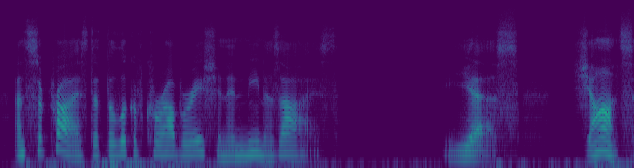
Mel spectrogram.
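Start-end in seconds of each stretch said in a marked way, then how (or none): 4.4-6.4 insistent, pressing the point, louder. Rance goes on speaking about johnson; insistent. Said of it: "went on Rance insistently".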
